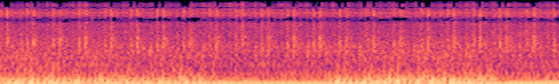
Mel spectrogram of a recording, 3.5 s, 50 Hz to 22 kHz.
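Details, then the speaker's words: Land Rover Series 3 at idle: a faint repeating knock rides over the steady engine beat, traced to a loose gap near the light on the wing. "there's a knock somewhere I think oh it's down there look just that Gap there"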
